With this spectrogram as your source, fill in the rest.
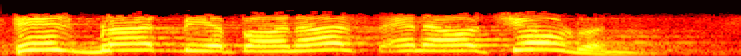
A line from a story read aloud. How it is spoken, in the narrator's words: the Sadducees and Pharisees cried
